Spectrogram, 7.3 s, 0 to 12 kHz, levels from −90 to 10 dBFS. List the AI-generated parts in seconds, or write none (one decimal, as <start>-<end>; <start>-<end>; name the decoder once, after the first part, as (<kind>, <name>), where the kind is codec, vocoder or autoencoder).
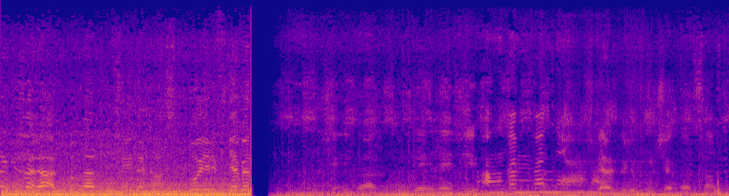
5.6-6.8 (codec, HILCodec)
